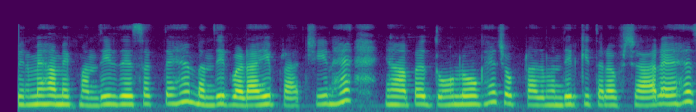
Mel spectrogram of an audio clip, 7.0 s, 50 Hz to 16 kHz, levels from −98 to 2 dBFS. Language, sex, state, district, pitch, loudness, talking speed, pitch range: Hindi, female, Bihar, Darbhanga, 240 Hz, -16 LUFS, 215 wpm, 225-245 Hz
